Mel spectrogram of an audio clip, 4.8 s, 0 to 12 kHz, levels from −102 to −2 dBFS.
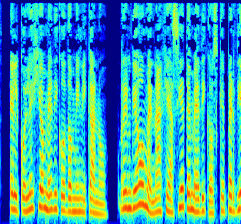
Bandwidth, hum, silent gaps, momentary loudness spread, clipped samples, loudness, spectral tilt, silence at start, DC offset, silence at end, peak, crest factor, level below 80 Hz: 12 kHz; none; none; 7 LU; under 0.1%; -23 LUFS; -5 dB/octave; 0.2 s; under 0.1%; 0 s; -6 dBFS; 16 dB; -68 dBFS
